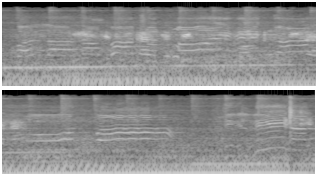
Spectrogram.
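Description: A song with a singing voice plays over the steady low drone of a heavy vehicle's engine and road noise inside the cab. A faint engine tone slowly rises in pitch over the first few seconds, and the drone grows louder in the second half.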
